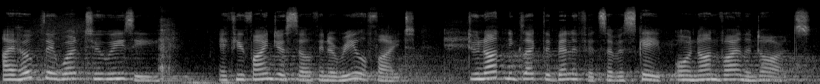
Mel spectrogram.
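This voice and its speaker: A woman playing a calm, solemn female magic master in a video game, measured and instructive. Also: on the high side, natural voice. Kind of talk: video game character dialogue. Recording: long reverb, faint background noise.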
